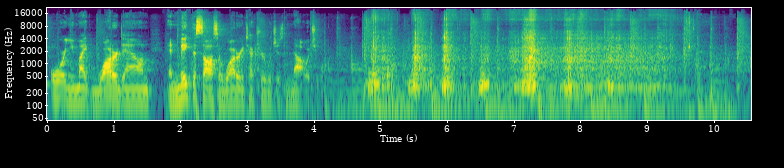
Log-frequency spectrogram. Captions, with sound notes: or you might water down and make the sauce a watery texture which is not what you want. (blender whirring) (upbeat music)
